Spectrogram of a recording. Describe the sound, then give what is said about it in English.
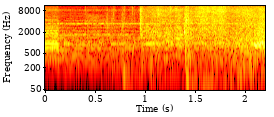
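A car engine surges as the vehicle lurches forward on a busy street blocked by pedestrians, giving a short low rumble with a couple of brief bursts of noise over a steady background hum. “The car surges forward but is blocked by pedestrians.”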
